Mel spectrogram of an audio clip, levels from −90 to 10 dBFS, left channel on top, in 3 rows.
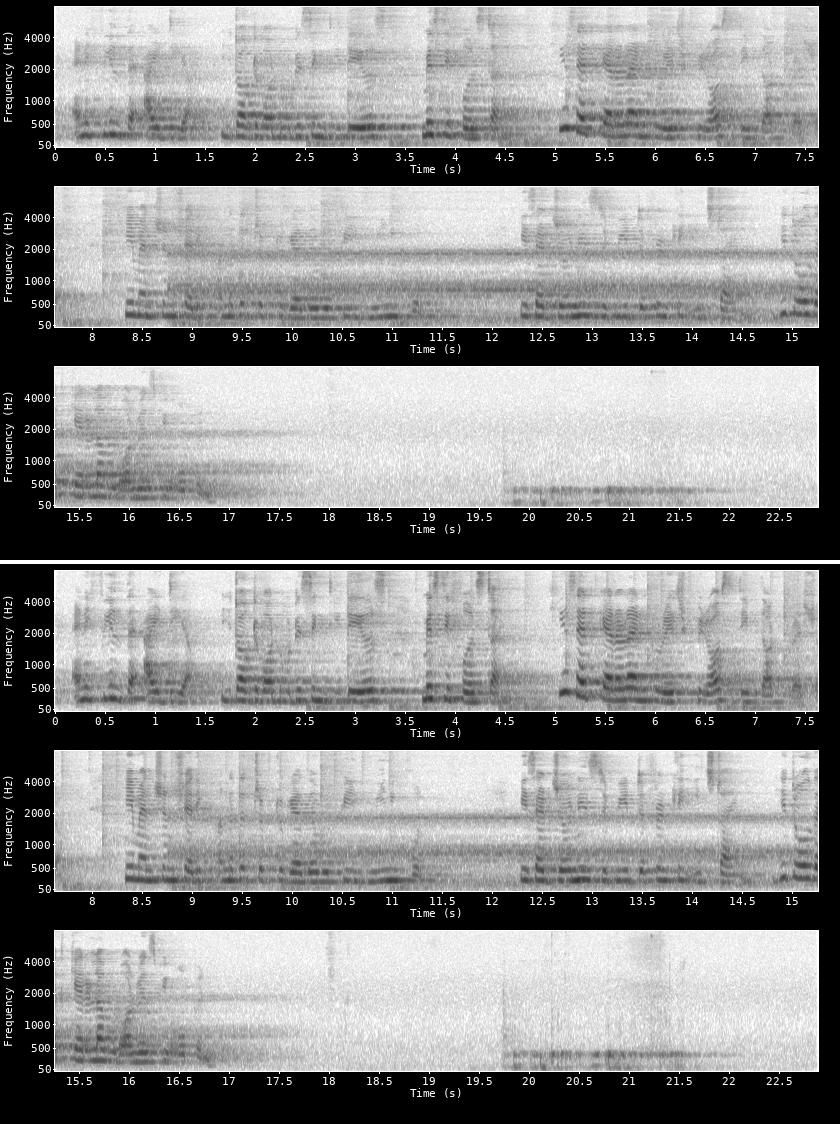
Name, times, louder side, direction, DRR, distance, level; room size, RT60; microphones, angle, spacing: voice 1, 0.2-4.6 5.0-7.8 8.3-11.4 12.3-16.8, right 3 dB, 30° right, 8 dB, 0.4 m, -25 dB
Drum kit, 2.5-11.2, right 1 dB, 65° right, 1.4 m, -44 dB
sound 1, 8.8-17.6, left 2 dB, 20° left, 0.6 m, -39 dB
voice 2, 20.6-21.6, right 5 dB, 90° right, 12 dB, 0.4 m, -39 dB
13.0 x 6.0 x 4.3 m, 2.2 s
head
